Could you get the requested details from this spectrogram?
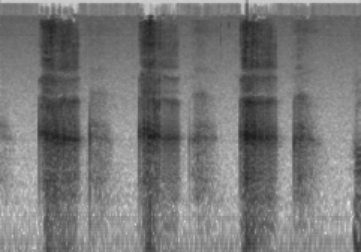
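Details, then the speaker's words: Imitated open-mouth snoring: three loud, rattling snores on forced in-breaths with softer out-breaths between, made with the mouth open and inhaling hard; snoring occurs on inspiration. "就是你嘴巴张开来，然后很用力的吸气然后试着模拟发出打呼的声音像这样子"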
